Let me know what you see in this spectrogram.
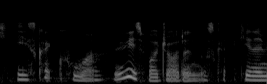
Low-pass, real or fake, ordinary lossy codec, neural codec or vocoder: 7.2 kHz; real; none; none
